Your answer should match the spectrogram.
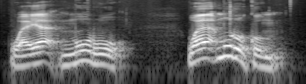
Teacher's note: اسكن الهمزه واوعى ا تقلقل وضم الميم مرققه لكن اضم الراء مفخمه ويامر ويامر ويامر ويامركم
